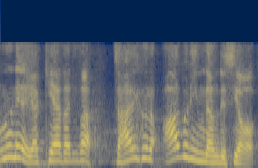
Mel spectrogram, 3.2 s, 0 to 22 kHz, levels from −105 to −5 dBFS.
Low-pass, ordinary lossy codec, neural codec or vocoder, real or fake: none; none; codec, 16 kHz, 1.1 kbps, Voila-Tokenizer; fake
